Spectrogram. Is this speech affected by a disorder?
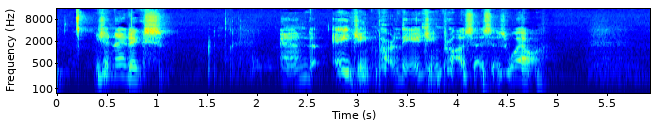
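Yes: dysphonia; dysphonia from voice misuse over half a century, genetics, aging; steroids taken to finish last 30 songs of 20th century project; lost voice, voice about 60% of former on last 30 songs, singing poor.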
